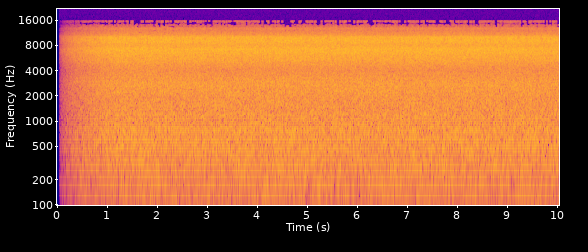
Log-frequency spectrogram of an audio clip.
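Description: Ōko Falls, a tall waterfall pouring down a rock face into a plunge pool: a steady, even rush of falling water that fades in over the first second.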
